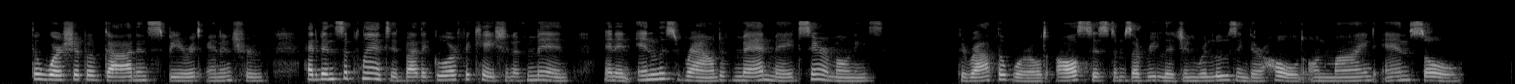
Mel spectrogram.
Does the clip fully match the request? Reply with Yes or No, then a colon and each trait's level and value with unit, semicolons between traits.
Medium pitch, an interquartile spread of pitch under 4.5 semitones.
Yes: medium, 180 Hz; average, 3.3 semitones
